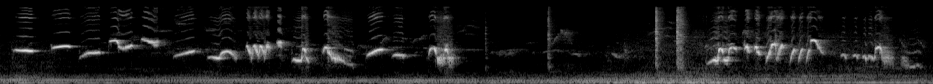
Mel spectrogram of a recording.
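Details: White-rumped shama singing, the song meant to rouse emotion: a rapid run of varied whistled and slurred notes with harsher squawky bits, a quiet gap, sharp clicks, then a renewed burst of whistles over a faint hum.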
